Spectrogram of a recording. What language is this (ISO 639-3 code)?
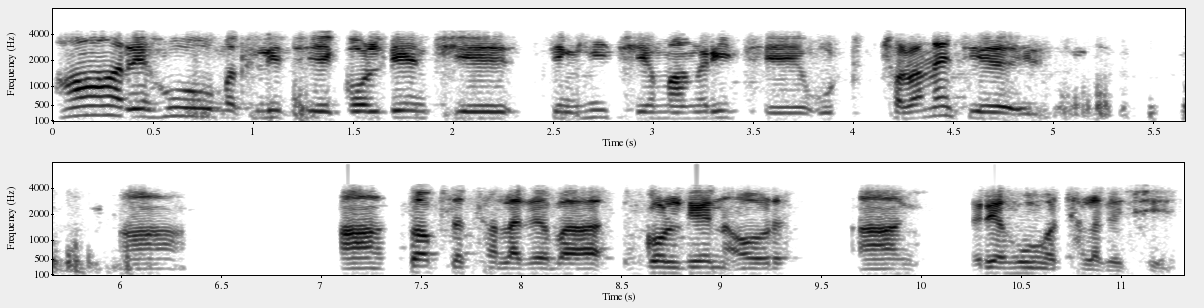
mai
